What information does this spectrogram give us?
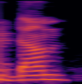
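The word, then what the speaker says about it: dumb: फिर अगला है डम। इसमें भी बी साइलेंट है।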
